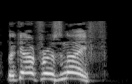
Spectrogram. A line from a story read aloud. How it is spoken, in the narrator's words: the bartender yelled once more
